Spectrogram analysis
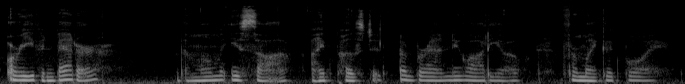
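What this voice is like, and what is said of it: Sultry, seductive voice. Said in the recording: “my delicious, sexy voice”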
